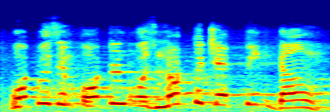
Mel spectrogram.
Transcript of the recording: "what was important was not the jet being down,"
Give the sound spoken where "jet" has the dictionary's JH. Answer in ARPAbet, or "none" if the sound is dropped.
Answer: CH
